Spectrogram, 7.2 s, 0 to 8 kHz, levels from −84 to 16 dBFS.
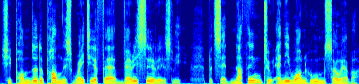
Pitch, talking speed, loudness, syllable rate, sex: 130 Hz, 125 wpm, -19 LUFS, 4.1 syllables/s, male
